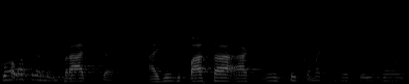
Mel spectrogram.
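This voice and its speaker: A man speaks at a moderate pace with vocal fry. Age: 20s. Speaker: paid traffic manager. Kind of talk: casual chat.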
